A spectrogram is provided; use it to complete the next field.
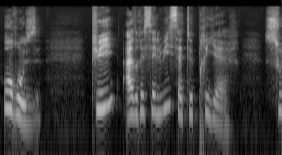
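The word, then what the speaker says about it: Uruz: reprises le nom urous alors c'est urous que ça se prononce ourous puis adressez-lui cette prière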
